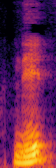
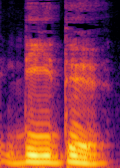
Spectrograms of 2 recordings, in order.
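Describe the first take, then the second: First: The word is said as one single syllable. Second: The word has an extra vowel, making two syllables. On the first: The speaker calls it right. "다 이름절 단어인 거예요" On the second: The speaker calls it wrong. "이게 아니라"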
